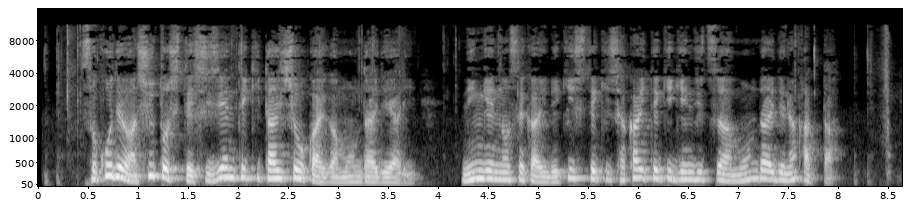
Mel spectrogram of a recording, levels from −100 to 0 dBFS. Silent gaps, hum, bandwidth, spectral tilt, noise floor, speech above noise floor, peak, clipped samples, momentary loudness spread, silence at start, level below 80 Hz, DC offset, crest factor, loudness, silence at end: none; none; 11.5 kHz; -7 dB/octave; -46 dBFS; 31 dB; 0 dBFS; under 0.1%; 9 LU; 0.45 s; -46 dBFS; under 0.1%; 16 dB; -16 LUFS; 0.15 s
